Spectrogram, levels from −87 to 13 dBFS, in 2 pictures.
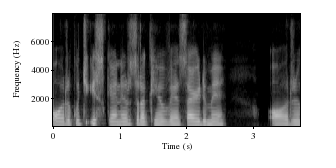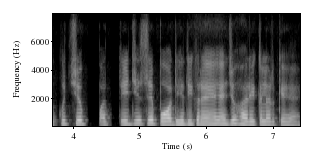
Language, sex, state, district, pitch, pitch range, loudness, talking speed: Hindi, female, Odisha, Sambalpur, 235 Hz, 225-245 Hz, -20 LUFS, 170 wpm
